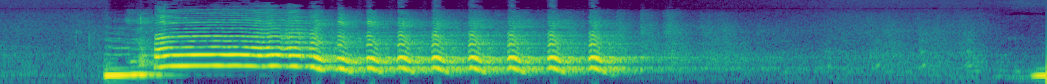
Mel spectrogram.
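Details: Male gibbon named Cage, neighbour of the gorilla house at a zoo, squealing during the gorillas' breakfast: a rising hoot bursts into a long run of rapid pulsed whoops, about a dozen beats fading over two seconds.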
